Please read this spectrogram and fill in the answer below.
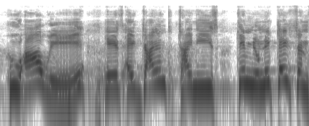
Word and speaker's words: Huawei: this one completely wrong Huawei pronounced who are we is a giant Chinese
